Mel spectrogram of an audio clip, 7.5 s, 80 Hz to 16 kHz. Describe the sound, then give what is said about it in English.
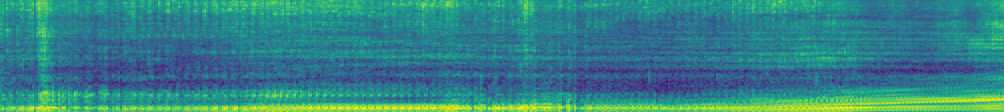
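An Aprilia RSV4 motorcycle engine with its stock exhaust runs continuously with a deep, rough, loud drone, and its pitch climbs steadily near the end as it revs up. “Yep, the RSV4. Oh, that one. Just any of these exhausts on here. Here you'll hear the stock.”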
